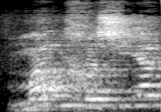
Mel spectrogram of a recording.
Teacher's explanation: من خشیہ کے اندر نون ساکن کے بعد خا حلق سے نکلنے والا آیا اس لیے یہاں پر اظہار کا قاعدہ ہوا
